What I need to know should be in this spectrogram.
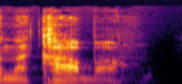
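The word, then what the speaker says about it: Nakba: And they call it the Nakaba, is how they say it,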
